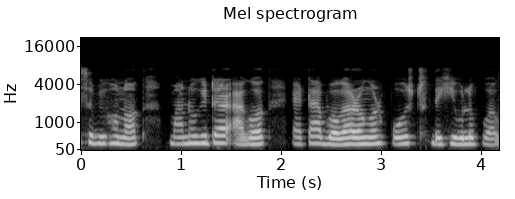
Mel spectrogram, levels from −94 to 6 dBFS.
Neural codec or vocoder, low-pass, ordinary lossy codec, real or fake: none; 7.2 kHz; none; real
